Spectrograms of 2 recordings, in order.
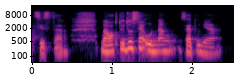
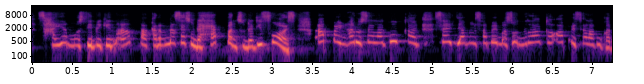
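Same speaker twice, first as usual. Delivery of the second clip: much higher, pleading and tearful; reliving her desperate question after the divorce sermon; desperate crying plea. Retold or imitated. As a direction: beg for an answer in panic. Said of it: "Jadi saya bilang".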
